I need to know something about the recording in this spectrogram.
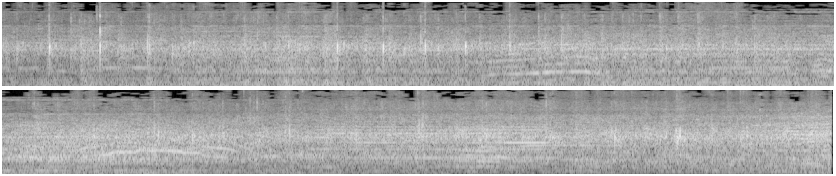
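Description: A large crowd chatters and cheers in an open stadium.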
